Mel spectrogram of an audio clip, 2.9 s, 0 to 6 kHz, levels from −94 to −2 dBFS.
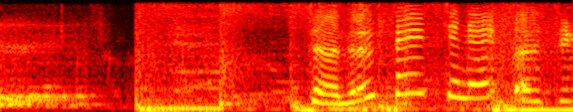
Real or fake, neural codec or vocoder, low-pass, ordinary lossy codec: fake; codec, 16 kHz, 1 kbps, X-Codec, HuBERT features, trained on general audio; 5.4 kHz; none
